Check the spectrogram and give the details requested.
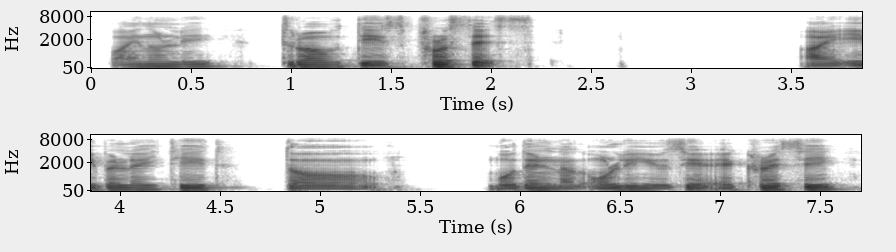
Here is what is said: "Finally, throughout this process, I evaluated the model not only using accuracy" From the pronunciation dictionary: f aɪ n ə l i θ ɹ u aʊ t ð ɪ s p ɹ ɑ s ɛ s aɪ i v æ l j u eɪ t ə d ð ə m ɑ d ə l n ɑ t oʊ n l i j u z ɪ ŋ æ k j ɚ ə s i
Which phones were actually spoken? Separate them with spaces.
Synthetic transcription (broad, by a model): f aɪ n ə l i t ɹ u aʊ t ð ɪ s p ɹ ɑ s ɛ s aɪ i b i l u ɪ t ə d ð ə m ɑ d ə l n ɑ t oʊ n l i j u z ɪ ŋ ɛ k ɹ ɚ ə s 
